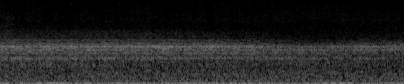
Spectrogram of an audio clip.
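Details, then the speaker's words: RCA Victor A38 shortwave tube radio on the bench during IF alignment near 455 kHz: constant hiss and crackle with a thin high whistle through the speaker, shop electrical noise rolling through the IF; electrical interference. "these are all noises here in my shop seeing roll through the uh if"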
